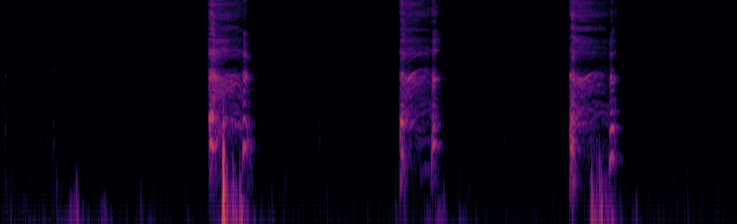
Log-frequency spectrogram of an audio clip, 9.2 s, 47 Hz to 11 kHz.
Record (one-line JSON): {"three_cough_length": "9.2 s", "three_cough_amplitude": 7664, "three_cough_signal_mean_std_ratio": 0.27, "survey_phase": "beta (2021-08-13 to 2022-03-07)", "age": "65+", "gender": "Female", "wearing_mask": "No", "symptom_none": true, "smoker_status": "Ex-smoker", "respiratory_condition_asthma": false, "respiratory_condition_other": false, "recruitment_source": "REACT", "submission_delay": "0 days", "covid_test_result": "Negative", "covid_test_method": "RT-qPCR"}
